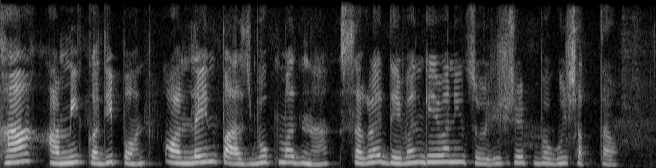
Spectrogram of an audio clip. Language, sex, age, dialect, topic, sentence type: Marathi, female, 18-24, Southern Konkan, banking, statement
